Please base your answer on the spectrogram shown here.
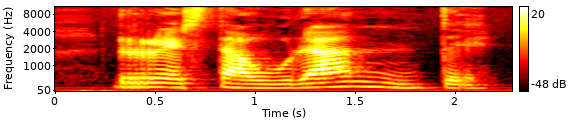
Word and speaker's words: restaurante: is loss restaurants restaurants this is a good word to practice the r sound because it has two R sounds Restaurante restaurantes the restaurant is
